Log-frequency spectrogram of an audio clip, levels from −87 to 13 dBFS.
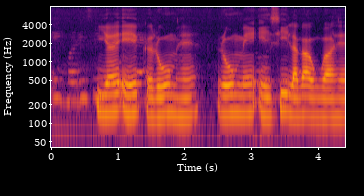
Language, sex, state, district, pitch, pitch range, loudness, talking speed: Hindi, male, Punjab, Kapurthala, 140 Hz, 130-150 Hz, -16 LUFS, 135 wpm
